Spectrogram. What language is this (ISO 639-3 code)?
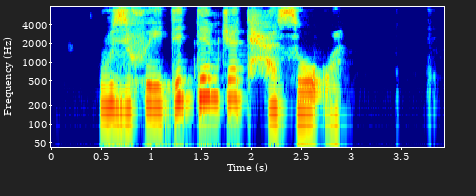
kbd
